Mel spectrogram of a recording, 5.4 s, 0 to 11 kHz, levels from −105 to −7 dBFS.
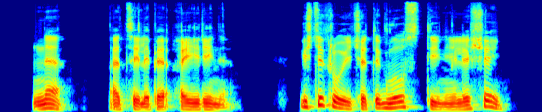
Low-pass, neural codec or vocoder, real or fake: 9.9 kHz; none; real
